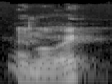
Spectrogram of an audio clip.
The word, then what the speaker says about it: Omori: No, I don't know where you're getting that extra syllable from. – Okay, what? How do you say it then? – Omori. – Okay. Omori.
